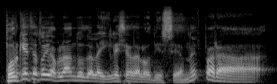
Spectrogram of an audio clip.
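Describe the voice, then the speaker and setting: A man's voice: a little high, sing-song, quick pace, gravelly, darkish tone, slightly rough. An older male pastor preaching a sermon, emphatic and speaking directly to his congregation.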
